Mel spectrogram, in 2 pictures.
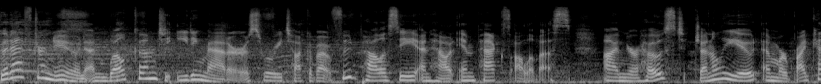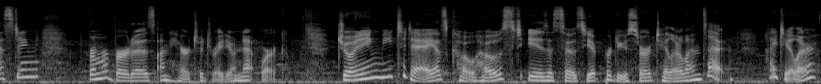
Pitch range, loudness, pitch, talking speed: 150-215 Hz, -24 LUFS, 175 Hz, 170 wpm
